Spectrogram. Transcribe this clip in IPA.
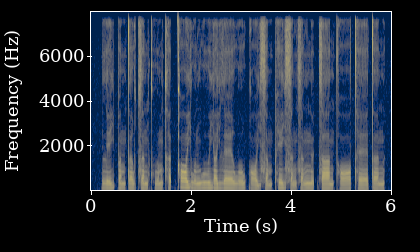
l e˨˥ j p ɐ˨ m t̪ ɐ˨ w t͡s ɐ˧ n kʷʰ ɐ˨˥ m kʰ ɐ˧ t̚ kʰ ɔː˥ j w ʊ˨˧ ŋ w uː˧ j ɐ˨˧ j l ɛː˨ w o˨˥ w k ɔː˨˩ j s ɐ˨˩ m pʰ e˥ j s ɐ˨˩ ŋ s ɐ˨˥ ŋ n̪ ɵ˨ t̚ s aː˨ n t̪ʰ ɔː˨˧ t̪ʰ ɛː˨ t̪ ɐ˧ n

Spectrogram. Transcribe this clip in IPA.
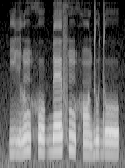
j i˨ l ũ˧ h o˧ ɡ͡b ɛ˦ f ũ˦˨ h ɔ̃˨ d u˧ d o˧

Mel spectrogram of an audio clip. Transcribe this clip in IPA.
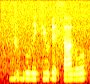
ɡ ɨ b u ð i tʲ u ɗ e s a ð o

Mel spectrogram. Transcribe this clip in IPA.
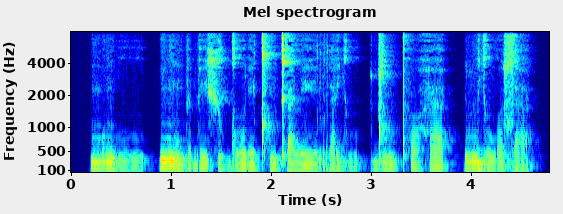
m o˦ ŋ uː˨ | ĩ˦ ɡʷ ĩ˨ b ɛ˨ b eː˨ ʃ u˦ ɡ oː˦ ɾ e˦ tʰ ĩ˦ kʼ a˦ l eː˦ r a˨ j u˨ | d uː˦˨ pʰ ɔ˦˨ h a˦ | l u˦ j o˨ w ɔ˨ z a˨

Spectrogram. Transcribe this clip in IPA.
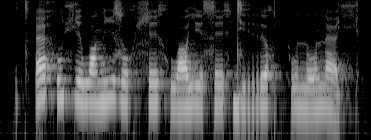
t͡sʼ æ h u ç e w ɒ n i z o x ɬ e x w ɒ lʲ e s e x dʲ e rʲ ɒ x t͡sʼ u n o n æ ç

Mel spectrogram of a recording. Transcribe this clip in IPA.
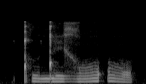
ǃʰ ʊ ŋ͡ǃ e ɣ ɔ ʔ ɔ

